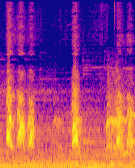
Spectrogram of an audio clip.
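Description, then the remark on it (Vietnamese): A dog barks in short bursts: three quick barks, a pause, one more, then a final pair, with a low steady hum running underneath. The dog is in a brick-paved courtyard after midnight, scratching its front claws on the bricks and growling. “Bỗng nhiên nhảy phốc ra giữa sân gạch rồi cứ như vậy cào cào những móng vuốt của hai chân trước xuống nền gạch Miệng gầm gừ lên”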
